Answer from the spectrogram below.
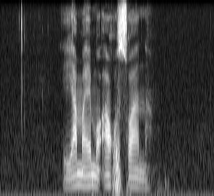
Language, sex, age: Northern Sotho, male, 21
